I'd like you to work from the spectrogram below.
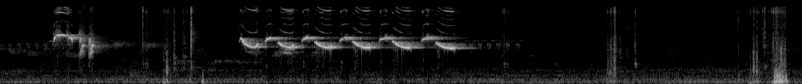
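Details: Common iora calling to encourage a young bird to sing: a quick rising-falling note, then a series of six slurred, descending chirps given in quick succession, with a few faint ticks afterward.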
